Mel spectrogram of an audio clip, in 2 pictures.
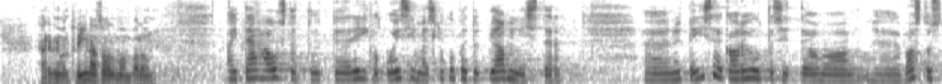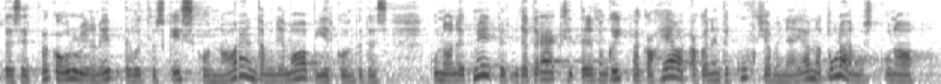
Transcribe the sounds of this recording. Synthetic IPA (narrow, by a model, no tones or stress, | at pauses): æɾɡnemɑlt̪riːnɑso̞lmɑmpɑlun | ɑjt̪ːˑæhɑwst̪ɑt̪ːˑud̪̥ɾiːɡiko̞ɡ̥ue̞sʲime̞ːsluɡ̥upe̞ːt̪ːˑud̪̥̚pe̞ɑminist̪e̞ɾ | nyːd̪̚t̪e̞ise̞kɑɾɤɦut̪ːˑɑsit̪ːe̞o̞mɑvɑst̪ust̪e̞set̪ːvæɡ̥ɑo̞lulineone̞t̪ːe̞vɤt̪ːˑluske̞sko̞nːɑɑɾe̞nd̪̥ɑminejɑmɑːpiːrko̞nd̪̥ɑd̪̥e̞s | kunɑne̞ːd̪̥me̞ːt̪me̞d̪mid̪̥ɑd̪e̞ɾæːkːˑi̥sit̪ːe̞ne̞ːd̪̥o̞nkɤjkˑvæɡ̥ɑhe̞ɑd̪̥ɑ̰ɡ̥ɑne̞nd̪̥e̞kuhjɑmine̞ːjɑnːɑt̪ulemust̪̚kunɑ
